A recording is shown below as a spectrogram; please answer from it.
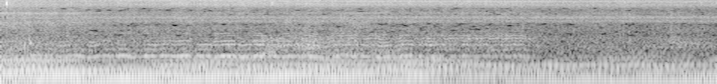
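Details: A loud, close buzz of bees pollinating: a rich, low steady hum layered with quivering higher tones that slowly waver as the insects shift position.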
